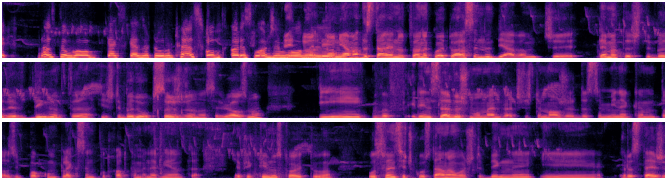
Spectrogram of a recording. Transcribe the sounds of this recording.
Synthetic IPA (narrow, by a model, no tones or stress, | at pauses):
pɾɔst̪oɡokaksɛ̥kazvətoɾut̪asot̪ɔɾɛslˠɔʒimɛɔliɔnʲaməd̪ɐst̪anɛnot̪ovanɐkoɛt̪oasːɛnɐd̪ʲjavəmt͡ʃɛ | t̪ɛmət̪əʃt̪ɛbɤd̪ɛvd̪iɡnət̪əiʃt̪ɛbɤd̪ɛopsɤʒd̪ənəsɛɾiɔzno | ivɐfɛd̪inslɛd̪vəʃt̪momɛnt̪vɛt͡ʃɛʃt̪ɛmɔʒɛd̪ɐsɛminɛkəmt̪ɔ̰zipokomplɛksɛnpot̪xɔt̪kəmɛ̰nɛɾɡ̟iət̪ə̰ɛfɛkt̪ivnost̪̚kɔjt̪o̰ | osvɛnfsit͡ʃkoːst̪anəlˠoʃt̪ɛvd̪iɡnɛi | ɾɐst̪ɛʒə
